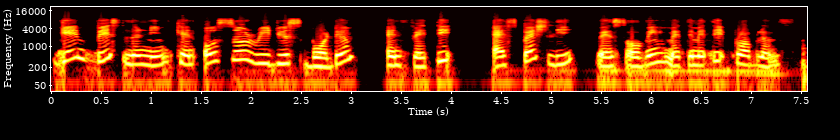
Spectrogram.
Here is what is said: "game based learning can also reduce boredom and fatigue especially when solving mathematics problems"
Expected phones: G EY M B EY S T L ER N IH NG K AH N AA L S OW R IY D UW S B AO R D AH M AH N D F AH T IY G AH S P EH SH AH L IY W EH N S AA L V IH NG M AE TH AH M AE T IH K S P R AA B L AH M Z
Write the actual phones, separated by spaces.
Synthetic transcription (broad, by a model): G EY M B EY S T L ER N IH NG K AH N AA L S OW R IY D UW S B AO D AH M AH N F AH T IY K AH S P EH SH AH L IY W EH N S AA L V IH NG M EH T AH M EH T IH K P R AA B L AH M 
